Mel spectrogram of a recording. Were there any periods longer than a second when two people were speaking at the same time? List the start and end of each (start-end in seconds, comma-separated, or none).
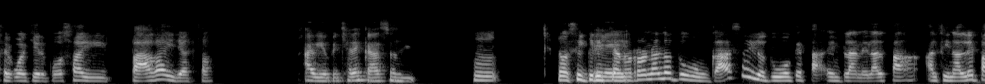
none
